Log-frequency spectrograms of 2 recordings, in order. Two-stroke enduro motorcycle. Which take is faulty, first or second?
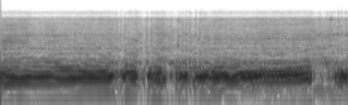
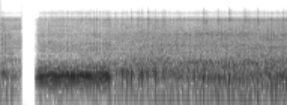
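second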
